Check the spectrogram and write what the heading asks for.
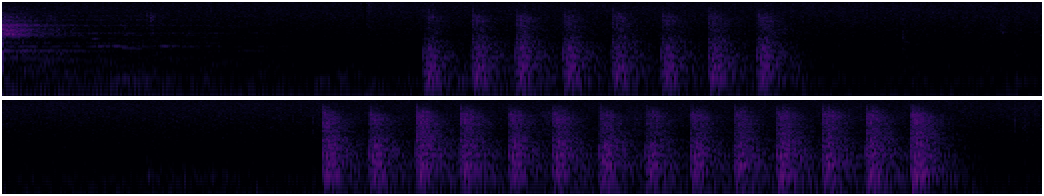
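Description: Rapid knocking on a door in two bursts: about eight quick raps, a pause of a few seconds, then a longer, louder run of around fourteen steady knocks, clear.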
